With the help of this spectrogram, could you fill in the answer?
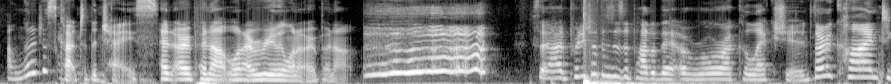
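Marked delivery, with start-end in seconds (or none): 3.6-4.9 high, loud gasp; big sharp intake of delight; excited gasp. Real, not acted. Creator opening a gift box, excited gasp.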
